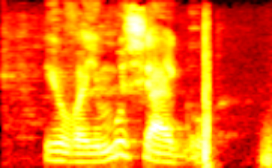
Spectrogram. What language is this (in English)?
Kabyle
